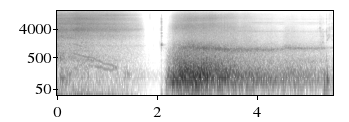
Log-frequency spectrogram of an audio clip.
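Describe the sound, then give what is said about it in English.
A person takes deep, airy breaths: one long breath, a brief silent pause, then a second, louder and heavier breath that slowly fades, with no other sounds. “Breathe, bro. Take breath. Inhale.”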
